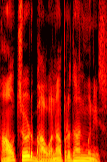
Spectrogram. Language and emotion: Goan Konkani, neutral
